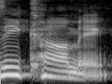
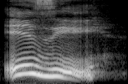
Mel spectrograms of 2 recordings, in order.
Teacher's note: in english so first one practice with me is he coming is and he are going to combine to izzy even when the pronoun is at the beginning of the sentence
